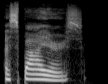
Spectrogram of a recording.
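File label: "aspires" US English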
